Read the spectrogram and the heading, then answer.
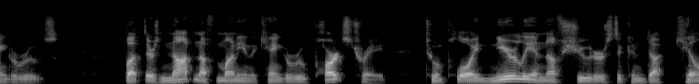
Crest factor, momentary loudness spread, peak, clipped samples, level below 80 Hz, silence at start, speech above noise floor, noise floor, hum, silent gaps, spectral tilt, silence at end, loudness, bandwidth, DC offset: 22 dB; 14 LU; -6 dBFS; under 0.1%; -60 dBFS; 0 s; 42 dB; -70 dBFS; none; none; -5 dB/octave; 0 s; -28 LUFS; 11 kHz; under 0.1%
